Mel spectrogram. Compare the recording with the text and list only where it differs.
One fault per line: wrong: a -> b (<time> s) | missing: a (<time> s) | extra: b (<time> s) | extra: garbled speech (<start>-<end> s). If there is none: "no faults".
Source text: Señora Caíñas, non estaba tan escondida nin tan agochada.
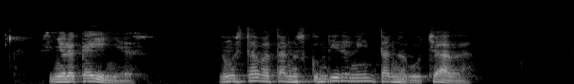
no faults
